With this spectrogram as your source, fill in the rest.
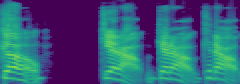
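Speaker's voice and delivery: acted panicked voice. Retelling telling everybody at the restaurant to leave: imitating own panicked self. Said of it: "now I'm freaking out".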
